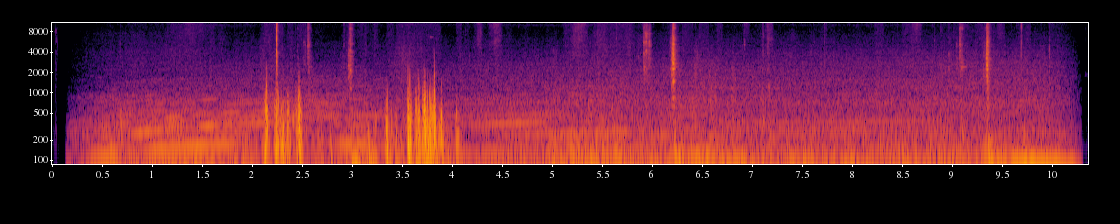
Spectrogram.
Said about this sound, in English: there's a video of this guy driving around for 45 seconds, shifting like a normal stick shift car, but it's like adding noise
